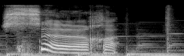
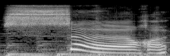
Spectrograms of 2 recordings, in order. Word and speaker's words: sœur: On enchaîne avec le mot sœur, sœur, une sœur. Et la sœur s'écrit comme suite S-O-E-U-R. La particularité, le O et le E vont fusionner ensemble comme cœur, sœur.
